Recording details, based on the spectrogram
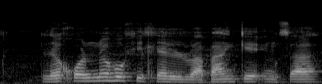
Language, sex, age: Southern Sotho, male, 20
